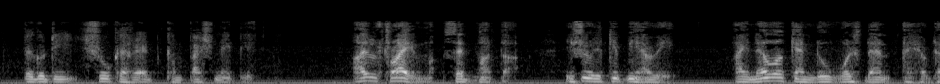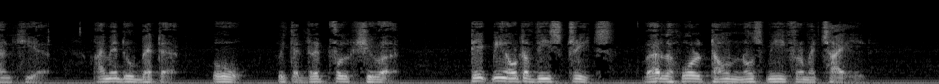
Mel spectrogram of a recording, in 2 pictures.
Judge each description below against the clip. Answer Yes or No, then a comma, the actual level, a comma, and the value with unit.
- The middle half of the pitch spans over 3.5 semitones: No, average, 3.0 semitones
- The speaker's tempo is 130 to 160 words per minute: Yes, average, 155 wpm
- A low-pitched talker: Yes, low, 120 Hz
